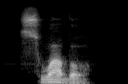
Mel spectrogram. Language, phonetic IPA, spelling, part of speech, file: Polish, [ˈswabɔ], słabo, adverb, Pl-słabo.ogg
